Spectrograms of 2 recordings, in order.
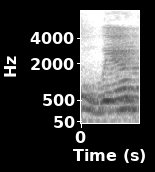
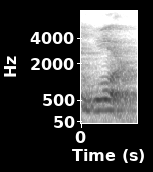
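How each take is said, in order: First: "were" said like "wear", with a long open e; the common student mistake, "were" rhyming with "air"; wrong pronunciation. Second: "were" said as "wor", a short rounded vowel; correct pronunciation. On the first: Teacher shows students the wrong way, "were" said like "wear". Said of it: "that's incorrect". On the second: Teacher gives students the right way, "were" said as "wor". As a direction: model "were" cleanly like "wuh-r". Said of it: "हम लोग क्या बोलते हैं". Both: Shown as a demonstration.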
